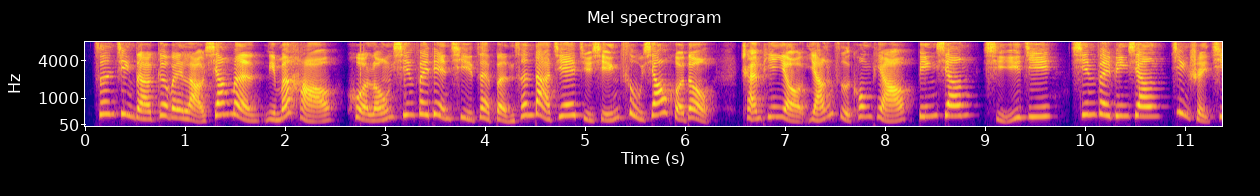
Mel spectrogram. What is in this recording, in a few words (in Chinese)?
女 促销, 国语女声配音; 火龙新飞电器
